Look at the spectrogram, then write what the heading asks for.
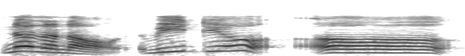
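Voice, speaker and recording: A woman's voice: on the high side, very animated, takes it slowly, a bit bright, highs cut off. A woman hosting an online poetry event over a video call, talking in a hesitant way with many restarts and fillers. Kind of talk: casual online discussion.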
